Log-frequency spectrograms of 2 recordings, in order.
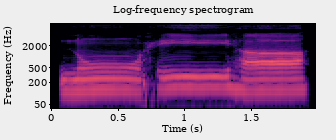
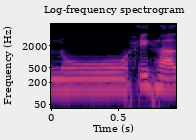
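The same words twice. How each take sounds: First: The middle vowel is held long. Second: The middle vowel is cut short. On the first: The speaker calls it right. "तीनों को जो है वो बराबर लंबा करना है" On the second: The speaker calls it wrong. "क्योंकि या को आपने स्किप कर दिया"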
